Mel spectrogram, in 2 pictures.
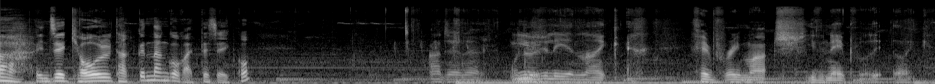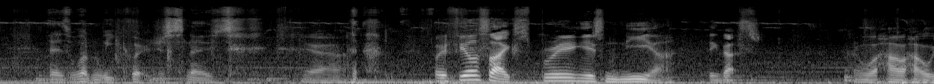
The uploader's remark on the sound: We are outside litter-picking 산책하며 쓰레기 줍기를 해요.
